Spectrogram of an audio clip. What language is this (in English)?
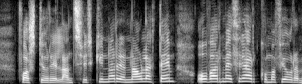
Icelandic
